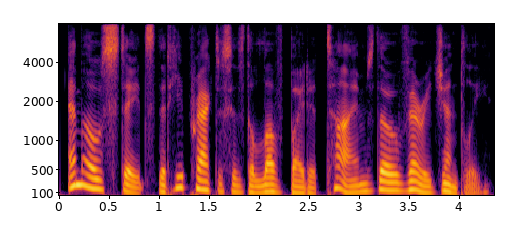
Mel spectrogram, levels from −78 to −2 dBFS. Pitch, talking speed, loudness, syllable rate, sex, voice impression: 125 Hz, 195 wpm, -17 LUFS, 4.8 syllables/s, male, masculine, adult-like, slightly thick, tensed, powerful, bright, soft, intellectual, refreshing, calm, friendly, reassuring, slightly wild, lively, kind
